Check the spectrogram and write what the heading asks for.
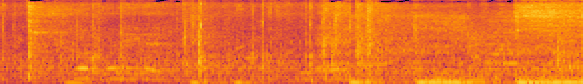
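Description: Skateboards on concrete and rails, with a few sharp clacks of board impacts in the first second and a half, under bass-heavy music that gets much louder about two and a half seconds in.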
